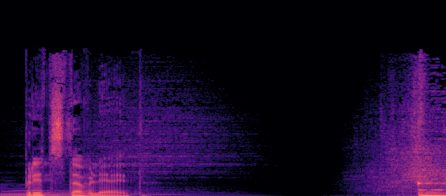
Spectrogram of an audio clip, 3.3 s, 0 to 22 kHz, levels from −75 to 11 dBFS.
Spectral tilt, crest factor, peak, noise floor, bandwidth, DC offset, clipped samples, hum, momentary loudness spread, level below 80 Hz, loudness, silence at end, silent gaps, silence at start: -4 dB/octave; 18 dB; -2 dBFS; -59 dBFS; 17 kHz; under 0.1%; under 0.1%; none; 24 LU; -24 dBFS; -18 LUFS; 0 s; 2.27-2.31 s; 0 s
